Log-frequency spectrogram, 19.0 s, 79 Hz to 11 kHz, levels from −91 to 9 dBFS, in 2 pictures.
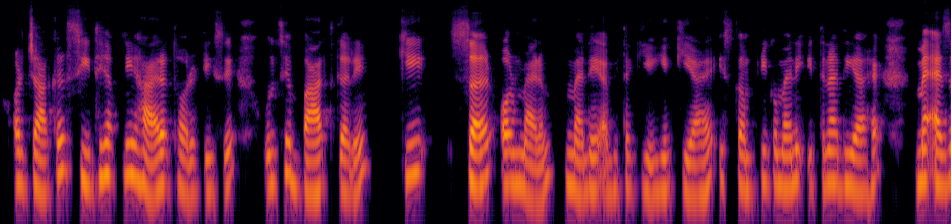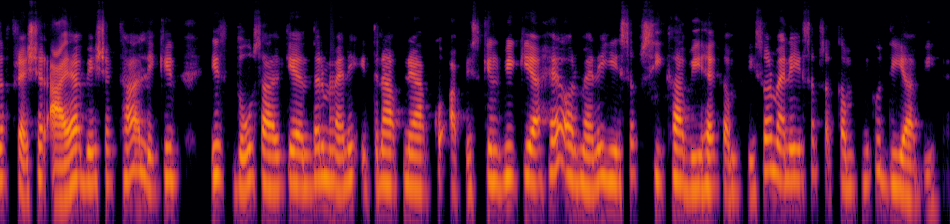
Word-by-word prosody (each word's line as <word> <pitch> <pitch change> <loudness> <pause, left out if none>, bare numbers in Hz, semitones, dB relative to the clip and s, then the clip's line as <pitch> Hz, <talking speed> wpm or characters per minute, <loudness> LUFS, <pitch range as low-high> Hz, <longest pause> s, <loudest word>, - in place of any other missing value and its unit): और 195 - +1
जाकर 180 +6 +2
सीधे 220 -4 -3
अपनी 230 +1 -1
हायर 195 -3 +3
अथॉरिटी 165 -3 -6
से 190 - -3 0.3
उनसे 190 +6 -2
बात 160 +2 +3
करे 170 +4 0 0.4
कि 230 +2 -1 0.4
सर 200 - +5
और 190 0 +5
मैडम 145 +5 -2 0.2
मैंने 170 +1 -1
अभी 170 +2 -10
तक 175 -1 -8
ये-ये 165 +1 -5
किया 155 -3 -2
है। 170 +5 -3
इस 200 - -12
कंपनी 175 +2 -3
को 190 0 -5
मैंने 185 +3 -1
इतना 190 +2 -2
दिया 175 -3 +2
है। 195 - -3 0.4
मैं 205 +1 +5
ऐज़ 185 +3 -1
अ - - -5
फ्रेशर 155 +9 +1
आया 155 +9 +8
बेशक 200 +1 -2
था, - - +4
लेकिन 195 +4 -2 0.4
इस 220 - -6
2 180 +3 +3
साल 185 -4 +4
के 200 - +5
अंदर 190 +4 +1
मैंने 195 +3 +1
इतना 190 +2 +1
अपने 185 0 0
आप 175 -1 +1
को - - -3 0.2
अपस्किल 200 +4 -3
भी 220 - +3
किया 210 -4 +6
है 245 - +4
और 225 -2 +4
मैंने 180 +4 +1
ये 200 -2 +1
सब 230 - -10
सीखा 205 -1 +3
भी 175 - +2
है 175 - +5
कंपनी 165 -2 -6
से 255 - 0
और 260 - +2
मैंने 205 -3 +2
ये 205 - 0
सब 240 - -12
सब - - -10
कंपनी 190 +1 -5
को 255 - -5
दिया 170 -4 +4
भी। 115 +3 -13
185 Hz, 210 wpm, -23 LUFS, 170-205 Hz, 0.4 s, आया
